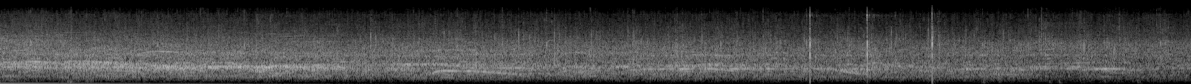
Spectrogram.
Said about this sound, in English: You ought to get involved like never before. Clap your hands again and shout. Shout, shout, shout with the voice of revelation, understanding.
